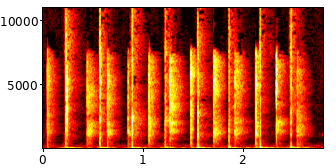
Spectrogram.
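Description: A string of sharp hand claps, about eight or nine loud ones in a steady, slightly uneven rhythm, with a few softer claps in between and no voices.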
